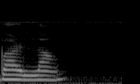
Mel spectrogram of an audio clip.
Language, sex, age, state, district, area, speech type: Bodo, male, 30-45, Assam, Chirang, rural, read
